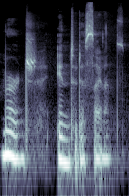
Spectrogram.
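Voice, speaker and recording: With a flat delivery at medium pitch, a woman's soft, breathy voice leads a calm, unhurried guided meditation, leaving long silences between brief instructions.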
